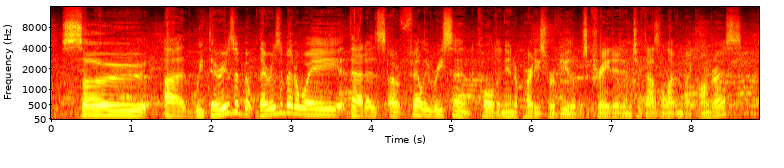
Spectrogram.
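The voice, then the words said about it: Mumbly Australian accent. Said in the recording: “my kind of mumbly Australian accent”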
